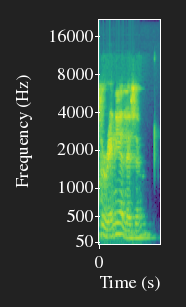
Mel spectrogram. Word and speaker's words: perennialism: you pronounce it exactly true Perri it is pronounced perennialism and it's named after your perennial means something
